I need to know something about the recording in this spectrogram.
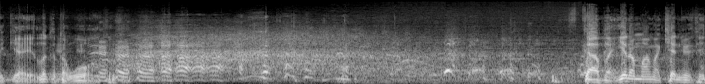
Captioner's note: audience laughing; laughing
